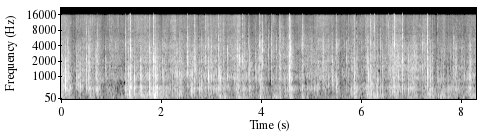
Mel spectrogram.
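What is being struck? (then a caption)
Paper bag. A white paper bag with a printed circular logo is held up while hands crumple and rub the paper. The result is a steady, bright crinkling with dense overlapping snaps and rustles across the clip, with almost no low end.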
